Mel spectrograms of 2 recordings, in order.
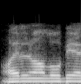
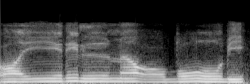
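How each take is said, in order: First: The 'y' sound is slurred into a vague sound. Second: The 'y' sound is pronounced clearly and fully. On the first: The speaker calls it wrong. "പെട്ടെന്ന് ... യാ എന്നൊരു അക്ഷരം അവിടെ ഉച്ചരിക്കുന്നില്ല. എന്തോ ഒരു ശബ്ദം ഉണ്ടാക്കുന്നു" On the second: The speaker calls it right. "ആ ഒപ്പിക്കൽസ് ഒന്നും പറ്റൂല"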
